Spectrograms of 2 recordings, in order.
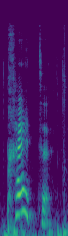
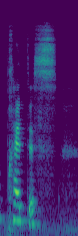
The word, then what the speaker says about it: prête: Nossa terceira palavra é prête. Prête. E aqui você já aprendeu comigo lá, prête. Então, esse E com acento circunflexo que a gente vai pronunciar o som de E.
